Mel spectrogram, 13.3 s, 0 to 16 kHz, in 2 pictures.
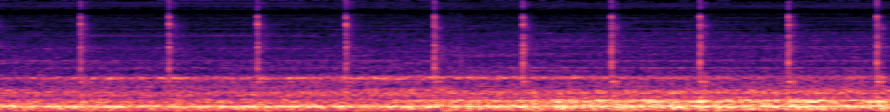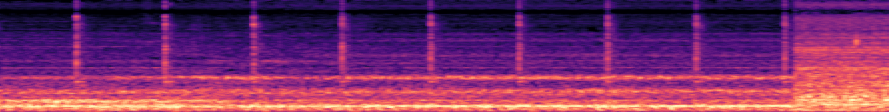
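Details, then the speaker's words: Vevor diesel heater at about 30 hours of running, after being turned to setting 4: crisp, even fuel-pump ticks about three a second over a steady fan hum as it heats up. This is normal metering on startup, and it soon quieted. Oil under the tank was possibly spilled; no leak found. "Oh, starting to pump there. Sounds like it's getting hotter."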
